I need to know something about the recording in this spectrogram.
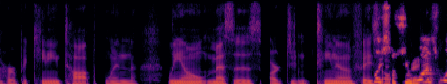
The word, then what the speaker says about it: Messi: Wore a pair of tiny shorts, coupled with an unbuttoned shirt revealing her bikini top when Leo Messi's Argentina faced Wait, so she Australia.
